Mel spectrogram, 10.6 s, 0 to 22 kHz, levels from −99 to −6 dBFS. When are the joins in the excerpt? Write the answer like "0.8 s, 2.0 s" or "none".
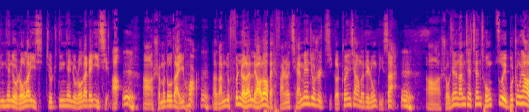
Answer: none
